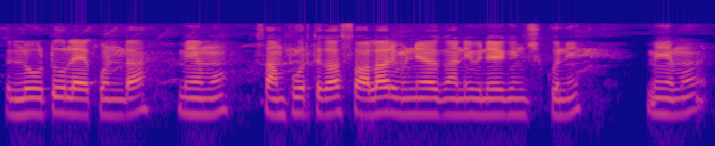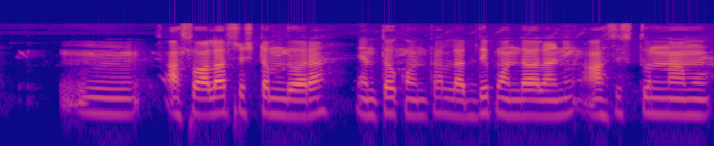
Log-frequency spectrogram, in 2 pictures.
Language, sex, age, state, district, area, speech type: Telugu, male, 30-45, Andhra Pradesh, Anakapalli, rural, spontaneous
